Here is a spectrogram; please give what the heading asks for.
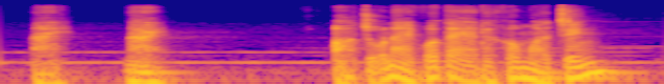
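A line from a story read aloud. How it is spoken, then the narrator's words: Whisper. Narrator (Vietnamese): Tôi thì thào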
